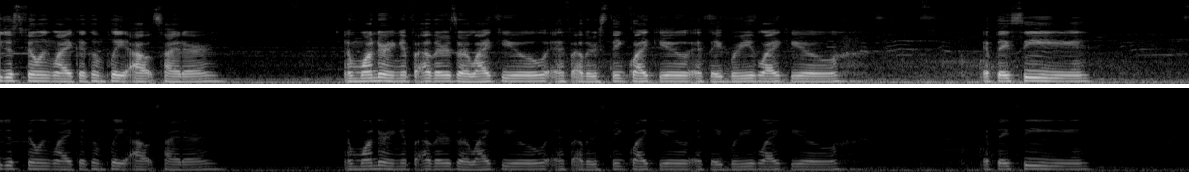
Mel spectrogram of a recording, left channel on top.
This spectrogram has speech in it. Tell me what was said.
just feeling like a complete outsider and wondering if others are like you, if others think like you, if they breathe like you, if they see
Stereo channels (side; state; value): right; quieter; 22.6 dB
